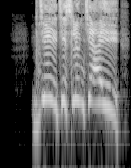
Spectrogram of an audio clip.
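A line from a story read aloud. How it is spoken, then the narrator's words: Frantic scream. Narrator (Russian): истошным голосом завопила мать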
